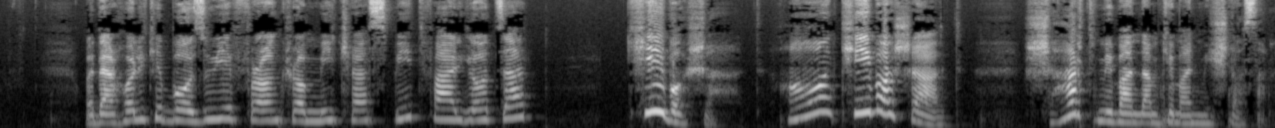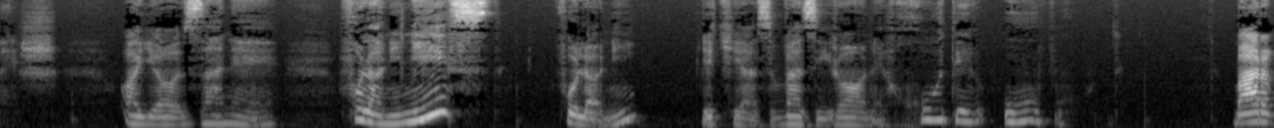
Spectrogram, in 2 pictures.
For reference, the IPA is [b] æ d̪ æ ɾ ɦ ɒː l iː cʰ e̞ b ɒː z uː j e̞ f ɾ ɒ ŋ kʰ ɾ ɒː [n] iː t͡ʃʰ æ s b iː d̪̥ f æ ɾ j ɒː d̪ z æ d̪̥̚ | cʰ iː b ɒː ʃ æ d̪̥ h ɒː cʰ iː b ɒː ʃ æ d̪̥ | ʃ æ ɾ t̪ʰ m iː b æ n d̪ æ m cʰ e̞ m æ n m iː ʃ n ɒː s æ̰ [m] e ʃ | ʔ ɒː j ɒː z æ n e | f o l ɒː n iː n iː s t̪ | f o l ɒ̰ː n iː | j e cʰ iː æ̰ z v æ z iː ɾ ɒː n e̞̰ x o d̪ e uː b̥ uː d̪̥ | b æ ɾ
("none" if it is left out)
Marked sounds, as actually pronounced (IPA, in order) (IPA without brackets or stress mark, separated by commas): v, m, m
